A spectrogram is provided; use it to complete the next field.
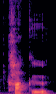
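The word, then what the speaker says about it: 書く: So for example, if we had kaku or dasu, so counting from the end, we have 1, 2, the drop is going to be after the ka.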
